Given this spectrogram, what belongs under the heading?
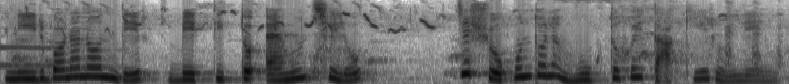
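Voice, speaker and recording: A woman narrating an audio story in an expressive, dramatic storytelling manner. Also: a little high, moderate pace, a little hiss or hum.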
